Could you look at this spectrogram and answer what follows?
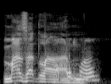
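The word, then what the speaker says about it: Mazatlán: I'm not sure how to pronounce it. – Mazatlan. Yes.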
